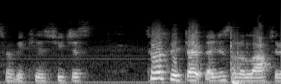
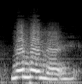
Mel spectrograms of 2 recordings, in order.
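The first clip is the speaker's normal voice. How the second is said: higher, louder fussy no no no; mock refusal; 6 semitones higher, 5 dB louder than usual. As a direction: wave the cashier off. Customer refusing to be served.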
